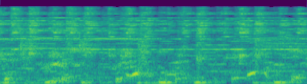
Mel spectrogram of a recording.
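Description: Live Gajon folk music: a steady drum beat, about three to four beats a second, with jingling percussion over it.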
